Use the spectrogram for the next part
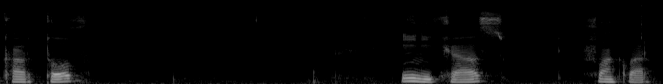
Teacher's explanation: Kartof sözündə də vurğu son hecadadır.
